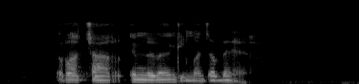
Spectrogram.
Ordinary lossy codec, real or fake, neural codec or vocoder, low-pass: none; fake; codec, 16 kHz, 2 kbps, X-Codec, HuBERT features, trained on general audio; 7.2 kHz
